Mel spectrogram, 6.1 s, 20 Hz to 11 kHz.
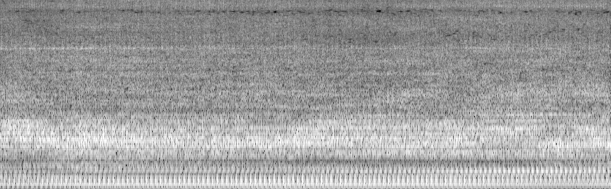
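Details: Honda GX390 13 HP single-cylinder rock crusher motor, just rebuilt, test run on a trailer: a steady, even thump at a fast idle (idle seemingly set a little too high) with no misses or knocks; runs fine.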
